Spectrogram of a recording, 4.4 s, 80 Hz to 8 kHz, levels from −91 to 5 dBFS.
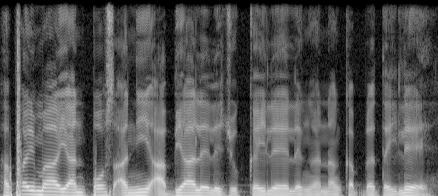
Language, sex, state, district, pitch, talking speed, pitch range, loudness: Wancho, male, Arunachal Pradesh, Longding, 100 Hz, 180 wpm, 95-120 Hz, -12 LUFS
